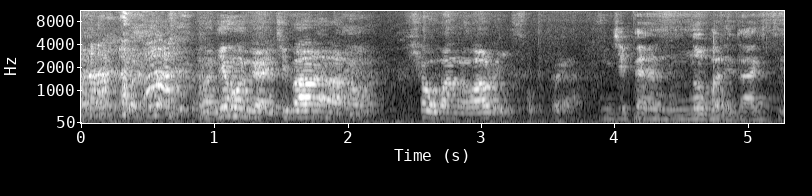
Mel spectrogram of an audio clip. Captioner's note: students laughing; speaking in foreign language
